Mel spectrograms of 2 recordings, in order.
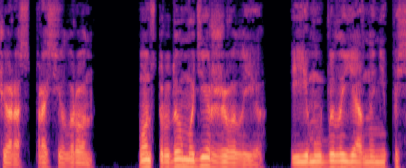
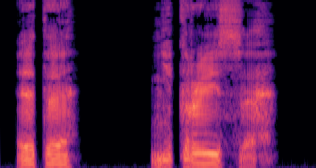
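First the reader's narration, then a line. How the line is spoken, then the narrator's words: Through gritted teeth. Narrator (Russian): процедил сквозь зубы Сириус Блэк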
